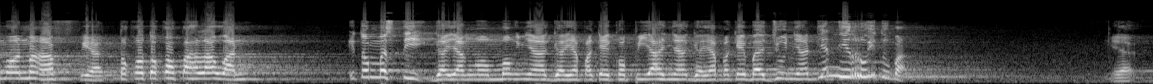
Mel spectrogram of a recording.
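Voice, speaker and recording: An Islamic preacher with an extremely high, fairly bright voice delivers a sermon to a congregation in Indonesian tinged with a Riau Malay accent. He asks rhetorical questions as he goes and checks in with the audience often. A large hall gives the recording a long reverb.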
